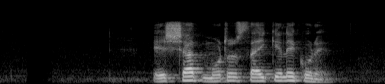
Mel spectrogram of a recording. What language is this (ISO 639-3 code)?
ben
